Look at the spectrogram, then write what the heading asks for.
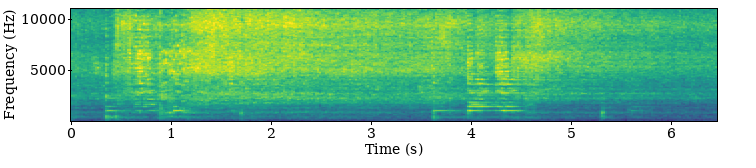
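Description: Spiced tomato and chilli masala sizzling in oil in a steel pot while a metal spoon stirs it, scraping and knocking against the pot a few times with a brief metallic ring. The sizzle comes up about half a second in and slowly fades.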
